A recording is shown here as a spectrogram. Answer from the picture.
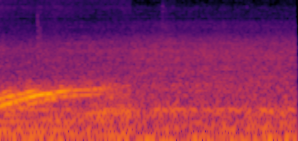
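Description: Okuma CNC lathe's electrical cabinet powering up after the main disconnect is switched on: a brief rising whine over about the first second, settling into a steady low hum.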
